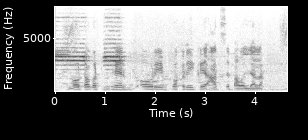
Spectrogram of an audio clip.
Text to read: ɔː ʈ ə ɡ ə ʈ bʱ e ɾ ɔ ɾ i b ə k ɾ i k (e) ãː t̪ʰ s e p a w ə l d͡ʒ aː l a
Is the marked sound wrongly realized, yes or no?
no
